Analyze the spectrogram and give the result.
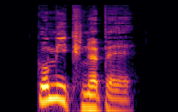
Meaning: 1. A (rubber) truncheon 2. A nightstick
- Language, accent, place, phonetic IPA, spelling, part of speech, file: German, Germany, Berlin, [ˈɡʊmiˌknʏpl̩], Gummiknüppel, noun, De-Gummiknüppel.ogg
